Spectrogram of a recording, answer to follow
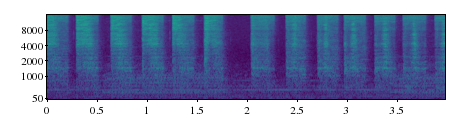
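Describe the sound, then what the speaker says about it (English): A rapid series of short airbrush paint-spray bursts hissing close by in a steady pulsing rhythm, with no talking. "we're going to go ahead and we're going to spray paint that in"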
